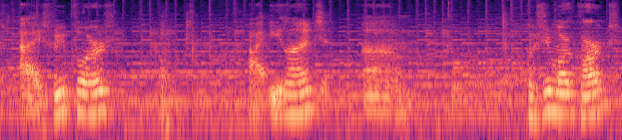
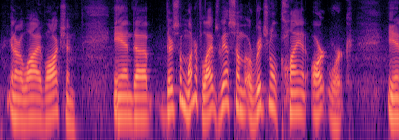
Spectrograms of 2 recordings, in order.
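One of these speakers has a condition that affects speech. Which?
The first: brain injury; onset at age 19.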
